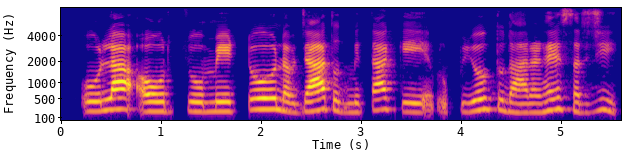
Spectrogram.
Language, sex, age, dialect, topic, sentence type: Hindi, female, 18-24, Awadhi Bundeli, banking, statement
